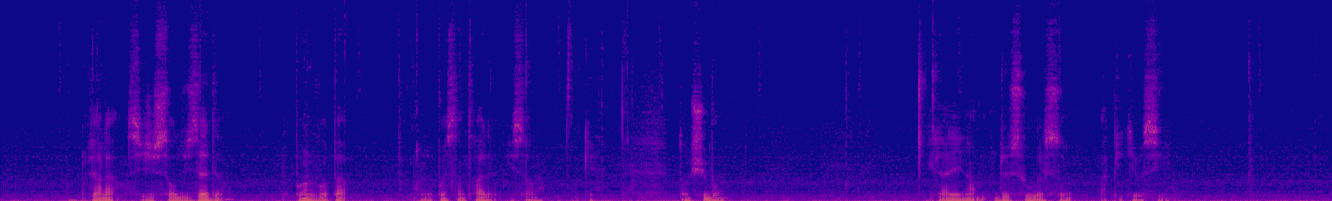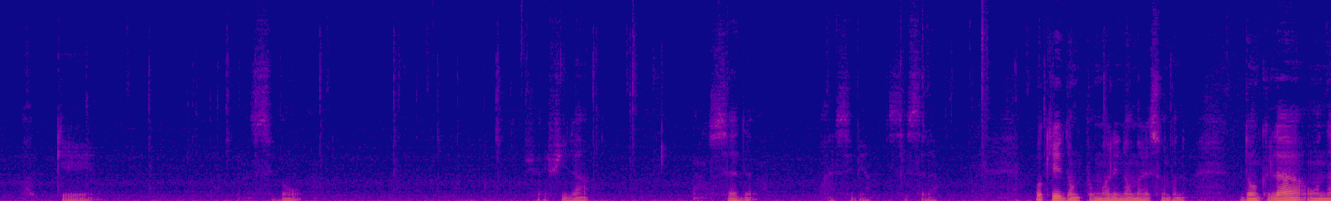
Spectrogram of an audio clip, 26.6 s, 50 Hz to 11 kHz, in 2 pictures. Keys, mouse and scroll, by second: 1.9 z, 3.7 z, 5.8 z, 6.1-7.4 scroll down 15, 8.8 middle click, 15.1 shift+middle click, 15.7-16.7 scroll up 5, 16.8 shift+middle click, 17.7-18.8 scroll up 7, 19.5 shift+middle click, 20.7 z, 22.9 z, 23.3-24.2 scroll down 13, 24.7 shift+middle click, 24.9 shift+middle click.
